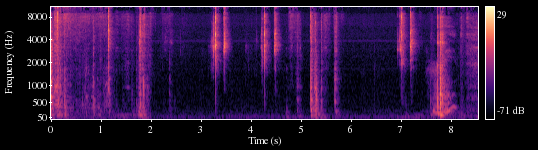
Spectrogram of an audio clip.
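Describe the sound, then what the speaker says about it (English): Scissors snip through thread down the center of sewn fabric in a handful of brief, crisp cuts spaced over several seconds, close and fairly quiet, with soft handling noise between. "take my scissors, cut right down the center"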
